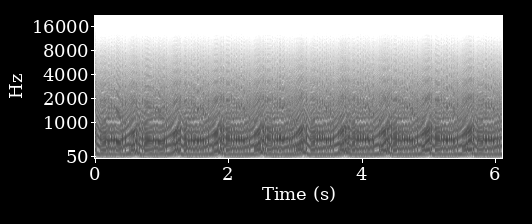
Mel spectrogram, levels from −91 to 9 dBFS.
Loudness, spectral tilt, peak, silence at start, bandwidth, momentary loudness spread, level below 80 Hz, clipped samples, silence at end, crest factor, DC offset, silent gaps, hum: -22 LUFS; -7 dB/octave; -10 dBFS; 0 s; 10 kHz; 1 LU; -54 dBFS; under 0.1%; 0 s; 12 dB; under 0.1%; none; none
